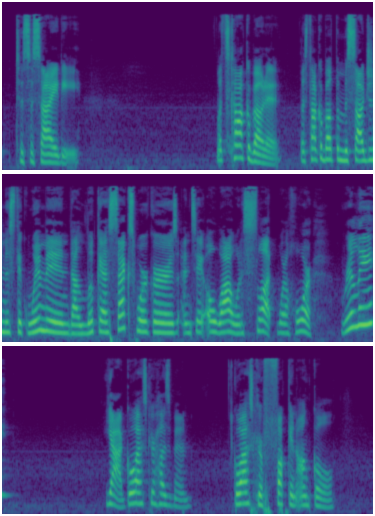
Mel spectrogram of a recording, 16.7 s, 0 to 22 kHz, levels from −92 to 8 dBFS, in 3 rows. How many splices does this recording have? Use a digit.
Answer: 1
